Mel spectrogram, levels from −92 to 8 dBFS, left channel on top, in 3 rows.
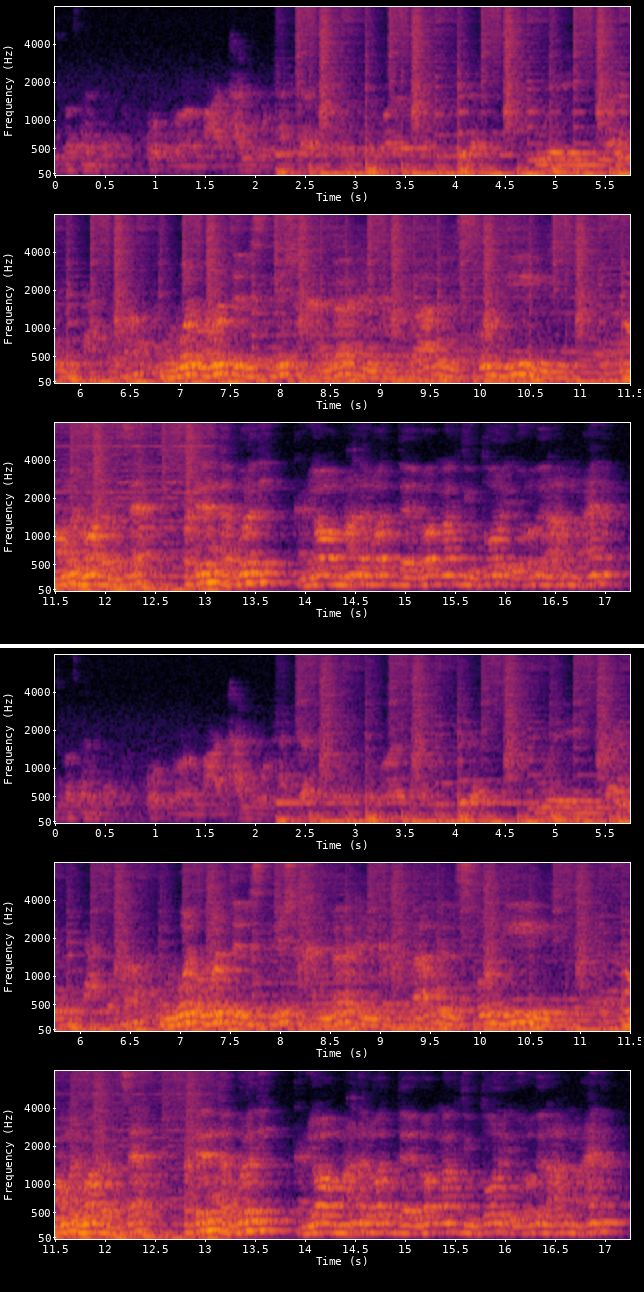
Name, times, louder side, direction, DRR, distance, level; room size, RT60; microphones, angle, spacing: voice 1, 0.0-4.3 4.8-6.8 7.1-7.5 13.0-13.3 14.3-14.6, left 1 dB, 65° right, -3 dB, 2.1 m, -35 dB
sound 1, 2.2-13.1, left 1 dB, 20° left, 0.8 m, -29 dB
voice 2, 6.4-12.4 12.8-17.0, equal, 35° right, -5 dB, 1.2 m, -23 dB
7.5 x 4.7 x 3.5 m, 1.2 s
head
